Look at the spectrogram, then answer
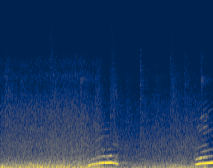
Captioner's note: screams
